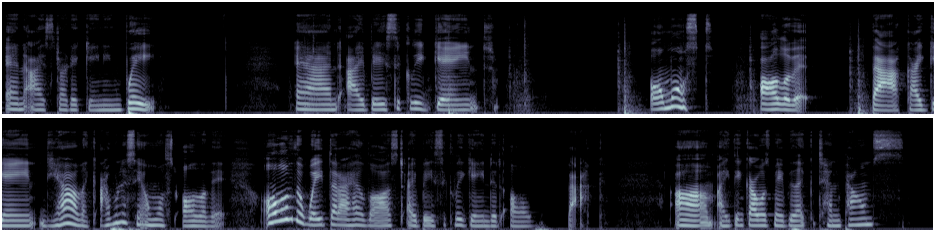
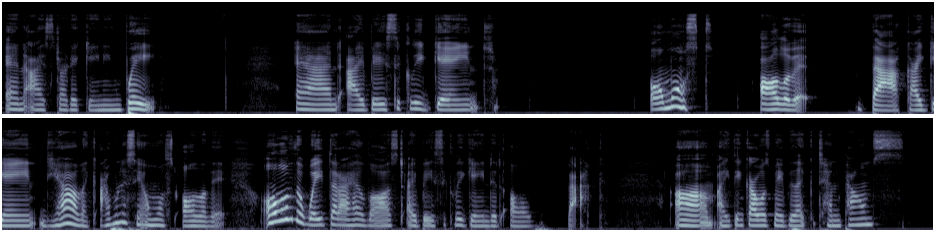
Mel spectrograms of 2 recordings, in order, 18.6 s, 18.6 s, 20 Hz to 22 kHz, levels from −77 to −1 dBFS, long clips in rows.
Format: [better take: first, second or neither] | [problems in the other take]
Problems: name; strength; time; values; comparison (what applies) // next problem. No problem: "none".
second | door banging; faint; from 3 to 8.5 s; peak 15 dB below the speech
